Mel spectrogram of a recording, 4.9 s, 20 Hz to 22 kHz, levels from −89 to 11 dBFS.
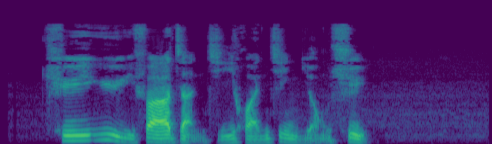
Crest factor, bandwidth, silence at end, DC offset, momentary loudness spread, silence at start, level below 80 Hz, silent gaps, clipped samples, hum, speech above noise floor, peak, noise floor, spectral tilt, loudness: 24 dB; 11.5 kHz; 1.25 s; under 0.1%; 19 LU; 0.45 s; -56 dBFS; none; under 0.1%; none; 39 dB; -2 dBFS; -62 dBFS; -5.5 dB/octave; -23 LUFS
